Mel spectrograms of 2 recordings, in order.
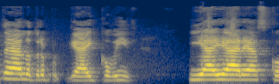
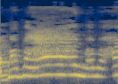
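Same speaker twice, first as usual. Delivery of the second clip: imitated child's scream for mum; retold screaming; 10 semitones higher, 4 dB quieter than usual. Retelling her son in the cold shower, mock screaming. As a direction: cry out like a panicking child. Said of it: "y gritaba".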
